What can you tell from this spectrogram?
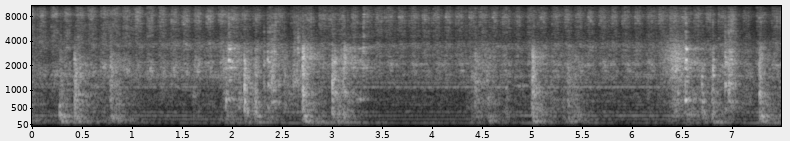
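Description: Double-die paper plate machine running: a steady motor hum with knocks and clanks recurring every second or so as the machine cycles its dies.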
